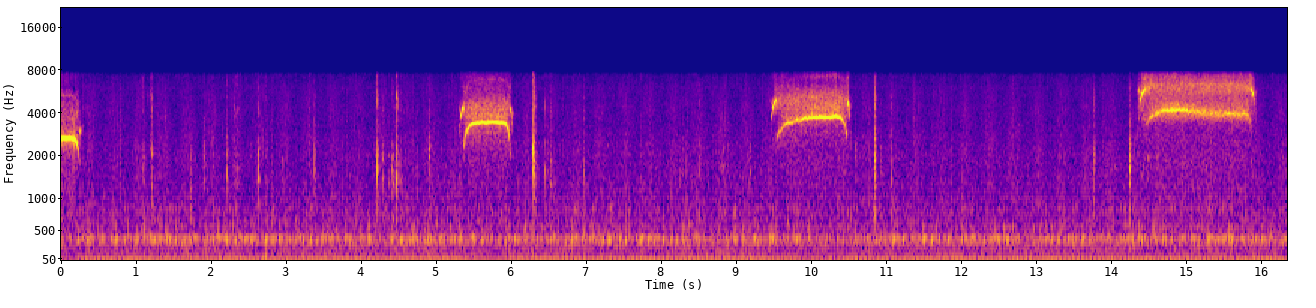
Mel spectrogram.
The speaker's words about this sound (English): So what was up with those four whistles? Well, yeah, I thought instead of just, you know, starting by talking about, like, frequency, I thought I'd give you a little demonstration. Now, think about the whistles I just played for you.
